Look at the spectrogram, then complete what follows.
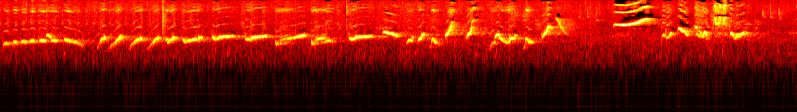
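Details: Murai batu (white-rumped shama) song meant to provoke a fighting mood: a continuous chain of quick whistled and chattering notes that climb higher toward the end, ending with a few looping high whistles.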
